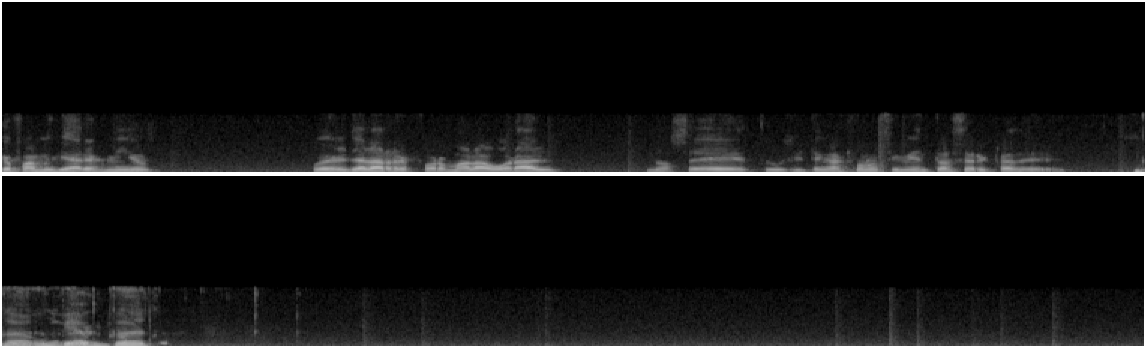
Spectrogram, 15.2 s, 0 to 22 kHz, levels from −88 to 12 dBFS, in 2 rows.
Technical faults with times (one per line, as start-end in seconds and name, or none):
7.91-8.02 echo leak
8.24-8.43 speech suppressed in double talk
8.62-8.98 echo leak
9.57-9.61 echo leak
